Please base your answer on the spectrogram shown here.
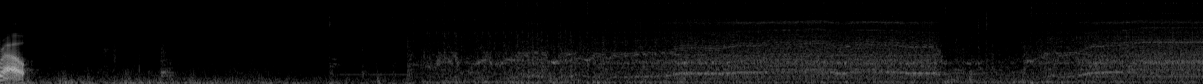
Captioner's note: sewing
